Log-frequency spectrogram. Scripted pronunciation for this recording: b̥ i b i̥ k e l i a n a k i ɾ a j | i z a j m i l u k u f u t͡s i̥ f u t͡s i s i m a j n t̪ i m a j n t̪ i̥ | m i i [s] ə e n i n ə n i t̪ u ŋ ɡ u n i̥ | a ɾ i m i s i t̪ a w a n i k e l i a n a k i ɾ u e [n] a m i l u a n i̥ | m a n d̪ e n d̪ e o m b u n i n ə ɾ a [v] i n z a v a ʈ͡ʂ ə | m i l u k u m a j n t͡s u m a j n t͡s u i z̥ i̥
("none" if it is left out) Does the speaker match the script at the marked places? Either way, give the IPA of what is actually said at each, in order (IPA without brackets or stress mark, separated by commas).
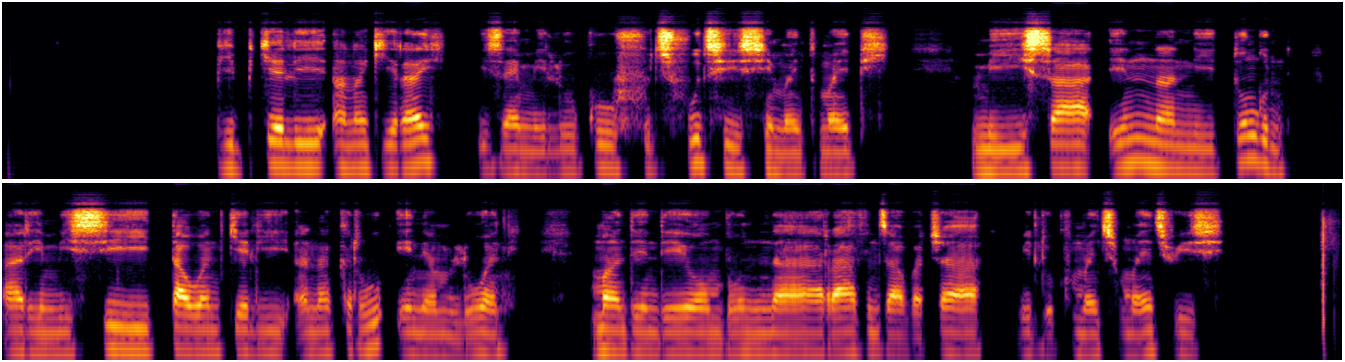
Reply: s, n, v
